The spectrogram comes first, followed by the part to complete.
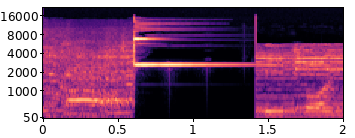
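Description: Crowd chatter cuts off abruptly to a single bell-like ding that rings for under a second and fades, followed at once by a Khmer pop song with a man singing.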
